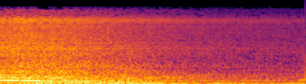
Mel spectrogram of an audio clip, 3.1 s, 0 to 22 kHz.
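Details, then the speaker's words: Audi A4 V6 after repair, oil pickup previously clogged by silicone sealant used instead of a gasket, revving up and settling smoothly with an even note, no knocking or ticking; oil pressure warning light no longer comes on. "Ahí está funcionando acelera ver como se escucha está suave"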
